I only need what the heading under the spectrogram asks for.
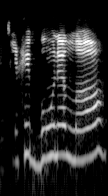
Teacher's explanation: तुहिब्बून अल्लाह इसमें छोटी हा की आवाज आई है बड़ी हा अदा नहीं हुई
